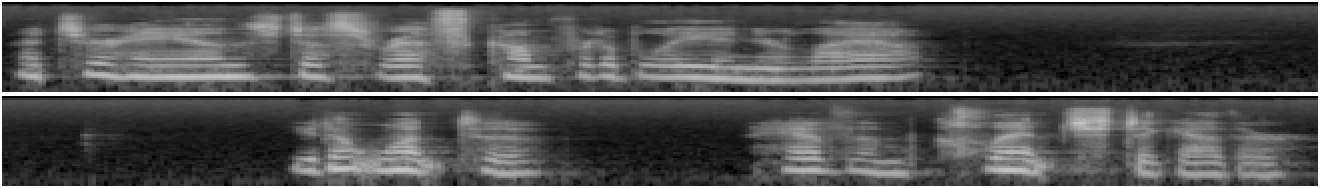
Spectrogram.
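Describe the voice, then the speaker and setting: A woman guiding a meditation in a soft, unhurried voice, leaving long pauses and sometimes easing into a whisper. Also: mid-range voice, fairly even intonation, slightly rough. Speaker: meditation teacher. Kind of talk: guided meditation.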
